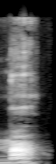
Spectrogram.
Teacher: ujung lidah ketemu gusi atas itu na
